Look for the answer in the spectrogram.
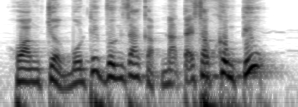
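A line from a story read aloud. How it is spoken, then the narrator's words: Angry shout. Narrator (Vietnamese): Mông Sơn Minh tức giận quát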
